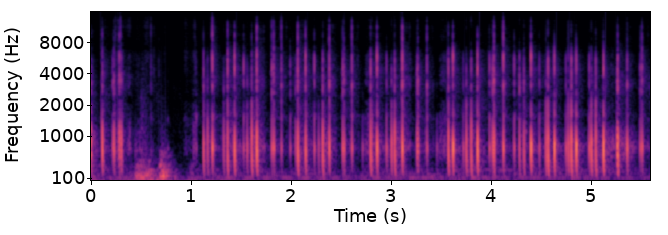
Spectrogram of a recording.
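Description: A palm-sized round plastic body butter tub, held upright, is tapped rapidly on its lid and rim with long painted nails. A brief low rustle comes first, then a quick, uneven run of sharp, dry clicks with a hollow plastic tone around 700 Hz. Each click dies away almost instantly.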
